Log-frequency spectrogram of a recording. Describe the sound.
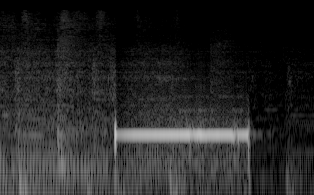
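A telephone ringback tone sounds on the line while a call to a guest is placed: one steady, mid-pitched, unbroken burst lasting about a second, clear and alone over faint background noise.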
